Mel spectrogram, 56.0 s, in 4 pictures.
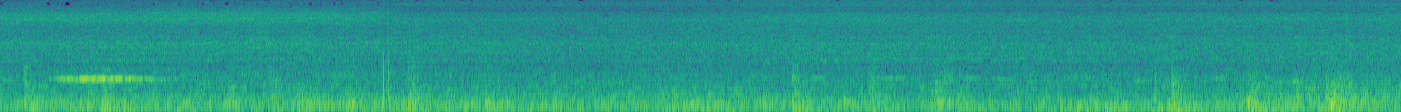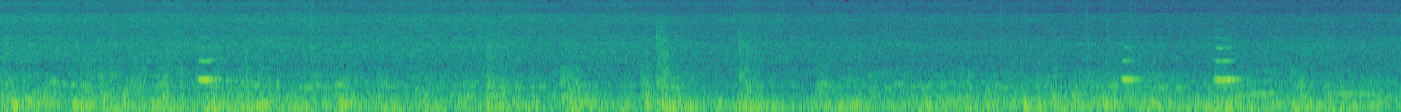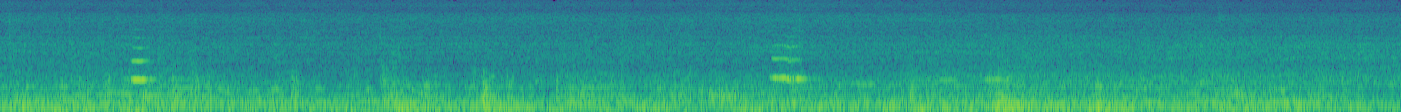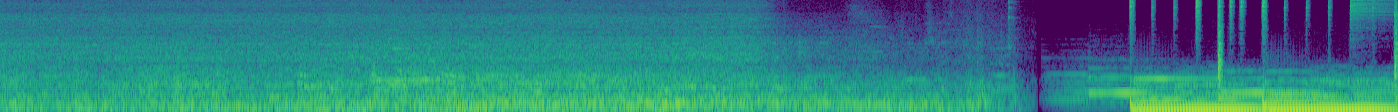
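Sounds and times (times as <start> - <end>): train wheels rumbling on track: 0.0 - 52.4.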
